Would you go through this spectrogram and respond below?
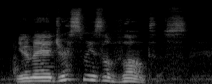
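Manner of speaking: hoity, snooty, high-class voice. A player demonstrates their Dungeons and Dragons character's voice, hoity voice based on Loghain. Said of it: "I wanted it to sound hoity".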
